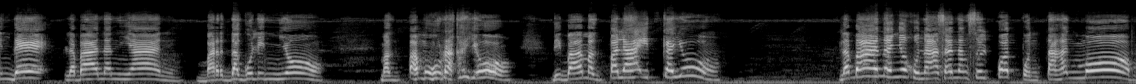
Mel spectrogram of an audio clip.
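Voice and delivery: loud, slow rallying call to fight back; fiery preaching. Acted. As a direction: rouse the crowd to take up the fight. Rallying preaching at full force. (maalab na pangangaral, malakas at mabagal)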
